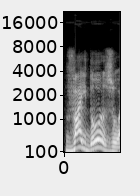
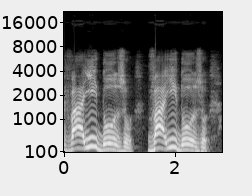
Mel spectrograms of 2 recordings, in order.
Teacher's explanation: eu tenho um ditongo decrescente vogal + semivogal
